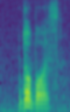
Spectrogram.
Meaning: 1. box (rectangular container) 2. beverage can
- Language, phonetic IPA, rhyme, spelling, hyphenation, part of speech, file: Hungarian, [ˈdoboz], -oz, doboz, do‧boz, noun, Hu-doboz.ogg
